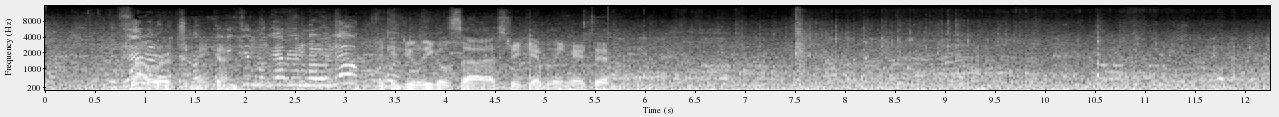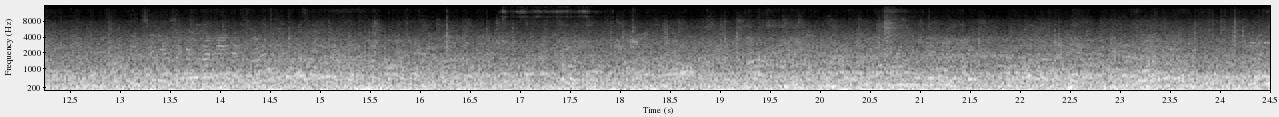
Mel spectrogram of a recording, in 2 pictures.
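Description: A crowd murmurs outdoors in the street.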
